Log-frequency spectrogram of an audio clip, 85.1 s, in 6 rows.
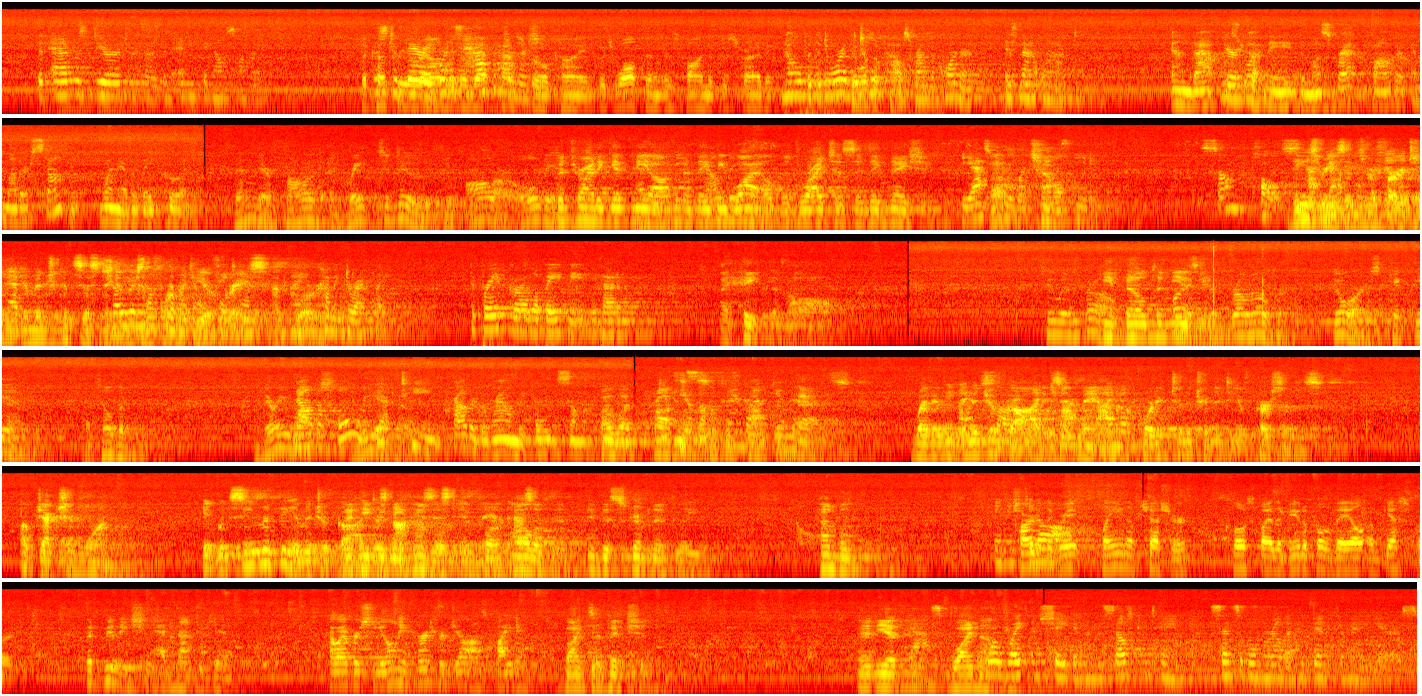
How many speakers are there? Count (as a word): eight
